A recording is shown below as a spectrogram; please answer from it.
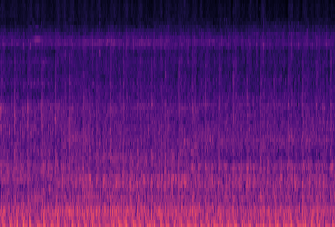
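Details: Motorcycle engine idling roughly with a steady tek-tek-tek knock, about three a second; mechanic checks for a loose part and suspects the clutch, not confirmed.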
